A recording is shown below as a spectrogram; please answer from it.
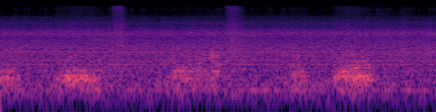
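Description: Black marker drawing on paper: several short, faint strokes about a second apart as lines and a circle are drawn.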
